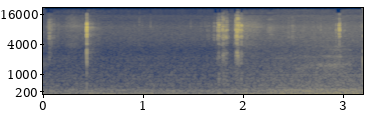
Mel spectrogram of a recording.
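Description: Scissors snip through fleece fabric to trim the point of a sewn seam on a unicorn hood, a few crisp cuts with quiet rustling between, close and clear with no talk.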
